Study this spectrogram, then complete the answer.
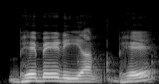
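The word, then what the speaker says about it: Weberian: এখন এই জার্মান ভাষায় এই ডাব্লিউটার উচ্চারণ হয় ভ, তাই কেউ কেউ ওয়েবেরিয়ান না বলে এটাকে বলে ভেবেরিয়ান, তারপর তারপর রিয়ান, সো ভেবেরিয়ান অসিকল।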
